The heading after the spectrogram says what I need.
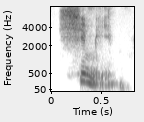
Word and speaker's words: Chemie: these different pronunciation options, but standard German is, in my opinion, Chemie.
